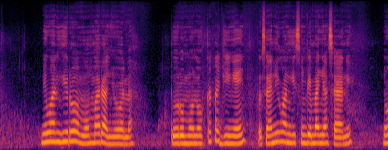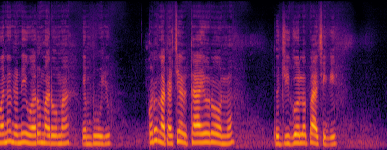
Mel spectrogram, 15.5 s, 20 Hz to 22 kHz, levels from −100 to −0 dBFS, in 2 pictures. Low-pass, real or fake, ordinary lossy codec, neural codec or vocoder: none; fake; none; codec, 44.1 kHz, 3.4 kbps, Pupu-Codec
